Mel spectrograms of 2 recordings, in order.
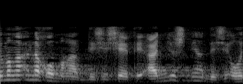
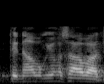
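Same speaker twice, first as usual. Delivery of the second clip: usual speaking voice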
